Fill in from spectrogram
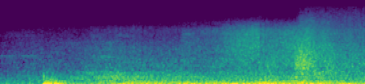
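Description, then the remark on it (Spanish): A deep, continuous roar of rocket engines lifting off from a launch pad kicks in abruptly after a brief lull and rumbles on loudly and steadily, a dense low-heavy blast with a crackling hiss on top. “Escucha el sonido de los cohetes rugiendo y despegando e imagina que estás de pie en la plataforma de lanzamiento.”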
